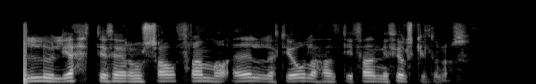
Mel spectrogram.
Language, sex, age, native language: Icelandic, male, 60-69, Icelandic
